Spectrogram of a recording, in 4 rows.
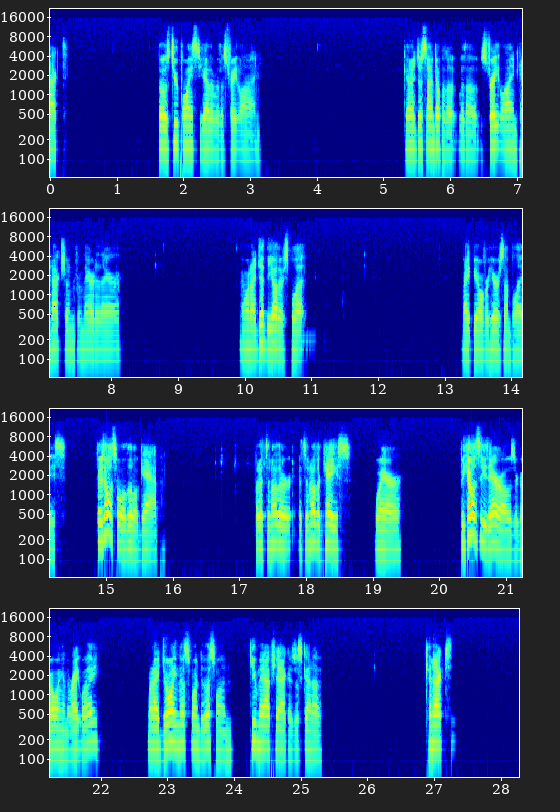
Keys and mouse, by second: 1.1-2.4 drag, 2.4 KP_Add, 3.7 click, 8.3-9.1 drag, 9.3-10.2 drag, 10.9 KP_Subtract, 12.0 KP_Subtract, 14.1-16.4 drag, 16.8 KP_Add.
